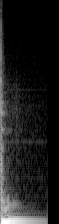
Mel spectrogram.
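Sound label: percussion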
